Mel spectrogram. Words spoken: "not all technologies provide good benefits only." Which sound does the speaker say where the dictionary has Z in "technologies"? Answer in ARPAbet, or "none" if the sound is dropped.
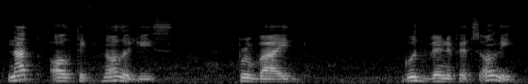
S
